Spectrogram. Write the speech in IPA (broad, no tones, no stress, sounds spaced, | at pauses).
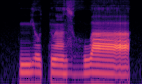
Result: mʲ o tʷ ã z o̤ w a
